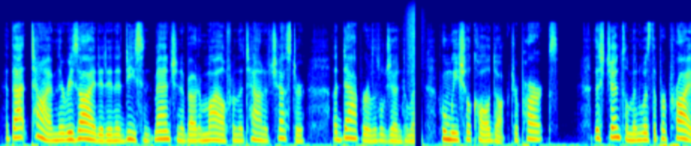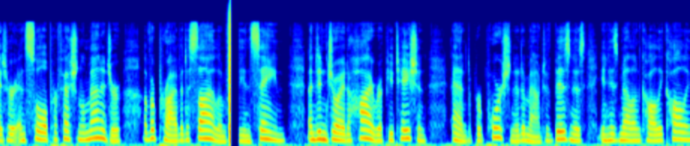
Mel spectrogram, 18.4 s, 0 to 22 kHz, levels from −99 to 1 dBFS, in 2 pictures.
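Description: A wireless microphone squelch dropout occurs in this speech clip at 5.40 to 5.66 s and again at 12.23 to 12.40 s. Each time, hiss swells as the radio signal fades, then the receiver's squelch mutes the output for 94 ms and 111 ms respectively before the speech returns.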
